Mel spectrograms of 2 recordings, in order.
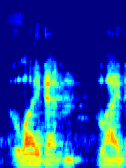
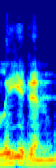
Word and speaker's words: Leiden: By the way, I think I was saying Leiden. What's the right way to say it? Is it Leiden? It's Leiden, yeah.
